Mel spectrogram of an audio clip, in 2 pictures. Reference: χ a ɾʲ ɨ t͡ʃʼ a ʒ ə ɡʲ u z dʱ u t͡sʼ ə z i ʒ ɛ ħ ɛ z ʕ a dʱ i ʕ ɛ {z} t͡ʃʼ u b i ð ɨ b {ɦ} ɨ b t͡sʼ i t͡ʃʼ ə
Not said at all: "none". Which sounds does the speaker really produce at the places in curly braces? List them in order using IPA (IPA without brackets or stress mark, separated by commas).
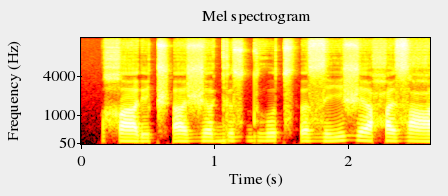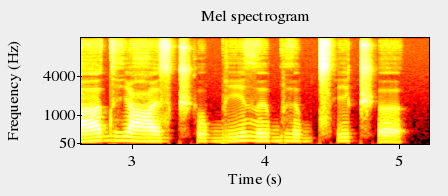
z, ɦ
